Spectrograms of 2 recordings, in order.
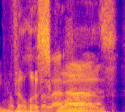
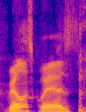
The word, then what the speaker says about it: Velasquez: How do you say that last name? – Velasquez. – Velasquez. Yeah, squeeze. Velasquez.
